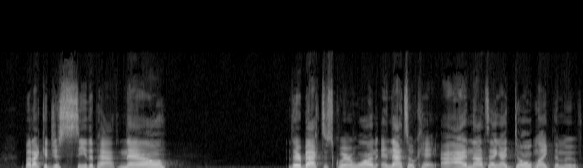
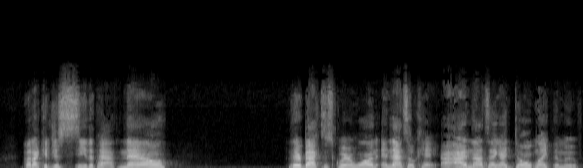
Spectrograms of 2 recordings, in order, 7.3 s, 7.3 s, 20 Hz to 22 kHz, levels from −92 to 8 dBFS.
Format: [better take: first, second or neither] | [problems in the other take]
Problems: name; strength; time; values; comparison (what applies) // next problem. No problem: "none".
first | garbled, watery; slightly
